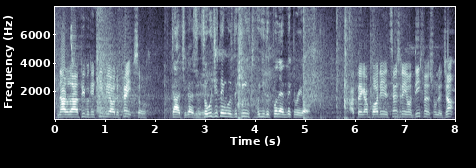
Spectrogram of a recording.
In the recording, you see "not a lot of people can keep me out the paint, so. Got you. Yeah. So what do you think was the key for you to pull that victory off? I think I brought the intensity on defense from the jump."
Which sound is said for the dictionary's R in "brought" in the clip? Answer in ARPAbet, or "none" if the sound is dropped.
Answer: none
